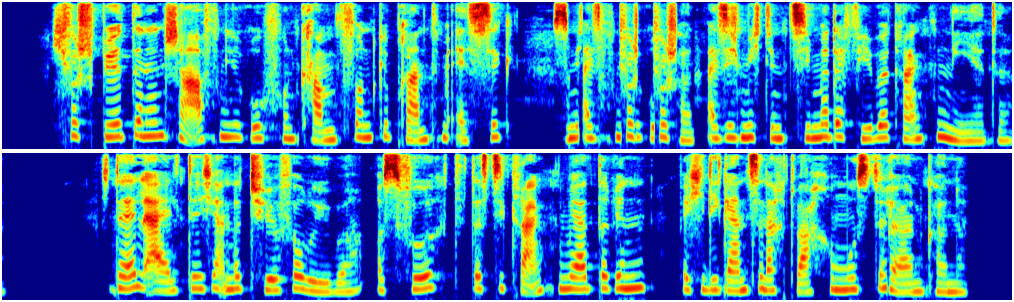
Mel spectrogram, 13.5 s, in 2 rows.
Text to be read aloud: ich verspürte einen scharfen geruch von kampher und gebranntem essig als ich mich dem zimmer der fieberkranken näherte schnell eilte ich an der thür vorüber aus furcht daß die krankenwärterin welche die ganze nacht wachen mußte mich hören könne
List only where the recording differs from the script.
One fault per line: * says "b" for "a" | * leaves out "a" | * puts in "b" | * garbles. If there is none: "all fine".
* garbles
* leaves out "mich"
